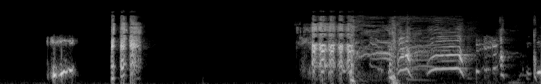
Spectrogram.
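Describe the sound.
People imitate dolphin chatter with their voices: two short squeaky bursts, a pause, then a longer loud run of high whistling squeals, trills and clicking sputters.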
